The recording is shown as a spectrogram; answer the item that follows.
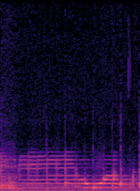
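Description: Plucked guitar playing a few sustained, ringing notes as instrumental backing between spoken lines.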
